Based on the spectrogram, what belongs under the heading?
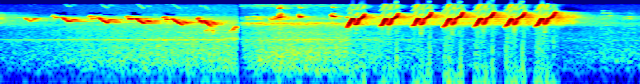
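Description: A Prothonotary Warbler sings loud, ringing sweet-sweet notes, about eight high, clear repeated phrases in a rapid series, with a fainter similar series before it.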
